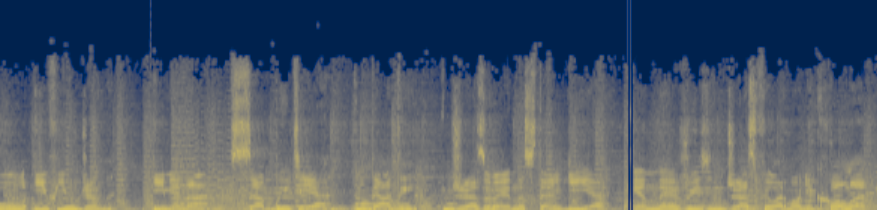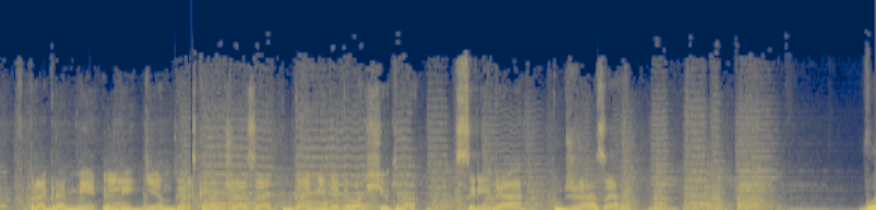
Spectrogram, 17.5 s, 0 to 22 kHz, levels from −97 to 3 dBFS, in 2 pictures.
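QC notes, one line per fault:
6.29–6.36 s and 10.67–10.72 s, damaged data in a compressed stream: two short bursts of about 70 ms and 40 ms where part of the encoded stream was corrupted. The decoder misreads those frames and loses sync until it finds the next valid frame header, so each one comes out as a brief chirp, squawk, click or short hole.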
